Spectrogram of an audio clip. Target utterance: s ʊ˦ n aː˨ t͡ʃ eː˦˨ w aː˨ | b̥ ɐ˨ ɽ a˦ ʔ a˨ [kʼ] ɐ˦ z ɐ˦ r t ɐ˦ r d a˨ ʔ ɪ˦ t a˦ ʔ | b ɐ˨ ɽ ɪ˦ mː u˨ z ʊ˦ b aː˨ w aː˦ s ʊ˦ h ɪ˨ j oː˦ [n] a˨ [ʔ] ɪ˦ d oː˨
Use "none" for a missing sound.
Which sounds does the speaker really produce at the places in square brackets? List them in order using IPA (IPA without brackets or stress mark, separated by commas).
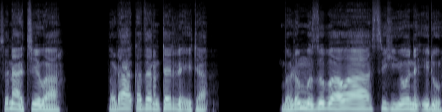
kʼ, n, ʔ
